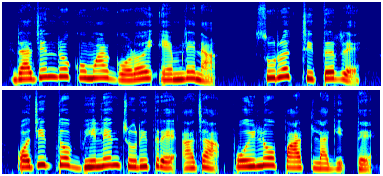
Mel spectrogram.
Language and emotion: Santali, neutral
